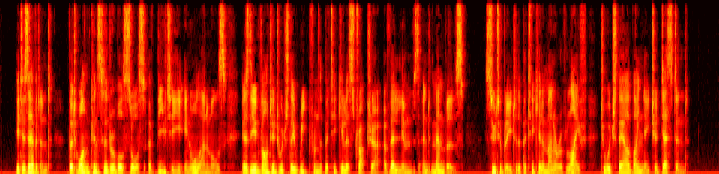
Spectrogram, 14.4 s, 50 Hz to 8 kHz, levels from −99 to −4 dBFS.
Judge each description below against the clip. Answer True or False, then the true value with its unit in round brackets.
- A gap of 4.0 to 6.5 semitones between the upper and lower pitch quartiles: True (4.8 semitones)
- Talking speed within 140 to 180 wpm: True (170 wpm)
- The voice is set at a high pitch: False (110 Hz)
